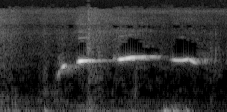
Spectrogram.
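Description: A person whistling one note that slides up at the start and is then held steady for over a second.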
